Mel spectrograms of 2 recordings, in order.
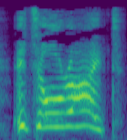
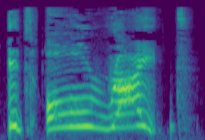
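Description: First: High, loud, elated cry; joyful shout. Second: High, loud and stretched with glee; drawn-out joyful shout. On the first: Michael dances Sophie round the room, shouting joyfully. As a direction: burst out with happy news. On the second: Michael whirls Sophie round, long joyful shout. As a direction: repeat the good news, drawing it right out. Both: A narrator's reading. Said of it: "he shouted joyfully".

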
